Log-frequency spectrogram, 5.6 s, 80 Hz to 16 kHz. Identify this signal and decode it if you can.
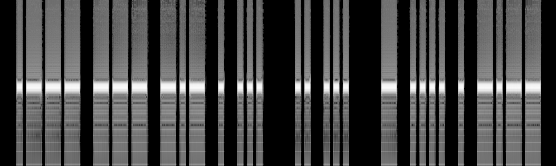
Morse code, heard as a keyed tone, about 25 wpm, 1000 Hz. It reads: JOKES IS THEY
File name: qotdfiles / 25wpm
